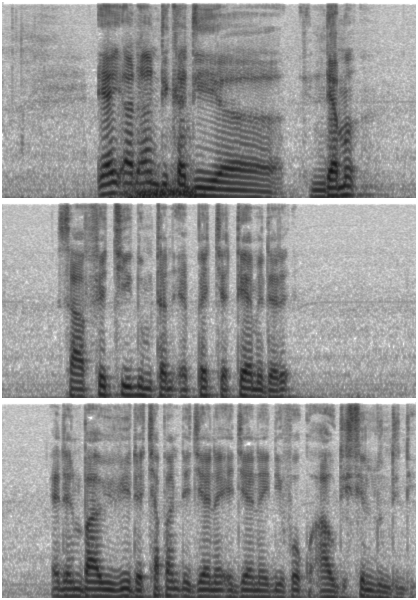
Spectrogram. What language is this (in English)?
Fula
